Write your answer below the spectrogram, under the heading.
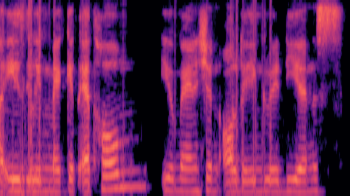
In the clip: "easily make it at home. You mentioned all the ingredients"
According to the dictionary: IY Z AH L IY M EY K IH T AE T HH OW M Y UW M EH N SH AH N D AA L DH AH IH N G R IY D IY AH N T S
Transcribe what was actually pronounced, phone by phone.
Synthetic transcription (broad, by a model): IY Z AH L IY M EY K IH T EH T HH OW M Y UW M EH N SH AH N AA L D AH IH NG G R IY D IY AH N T S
